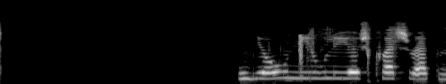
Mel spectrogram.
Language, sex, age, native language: Icelandic, male, 8, Icelandic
